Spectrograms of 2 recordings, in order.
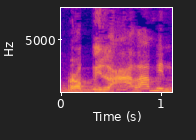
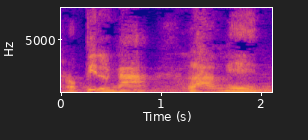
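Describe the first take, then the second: First: The second word starts with a plain vowel. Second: The second word starts with an ng sound.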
